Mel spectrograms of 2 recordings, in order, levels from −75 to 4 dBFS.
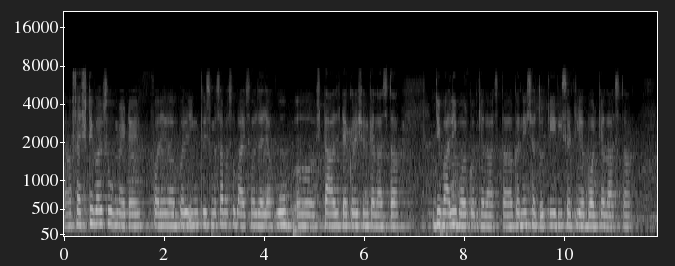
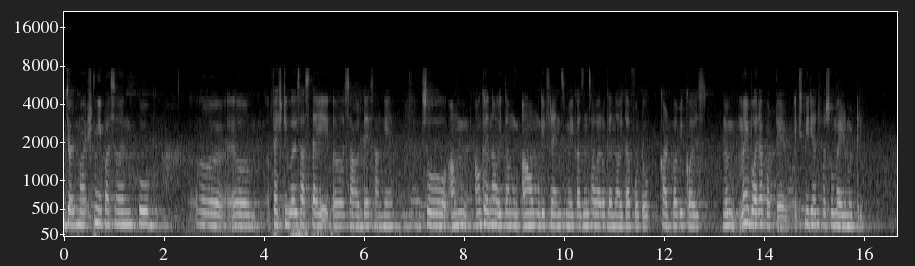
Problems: continuous background conversations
